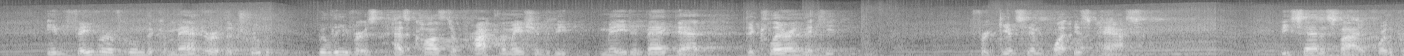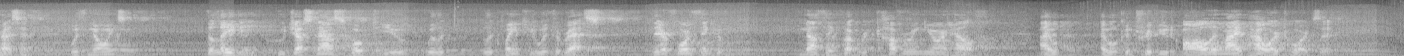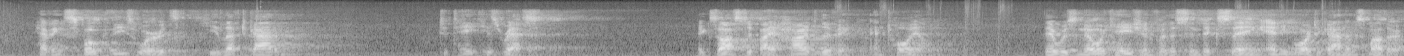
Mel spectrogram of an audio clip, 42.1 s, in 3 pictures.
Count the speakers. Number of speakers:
1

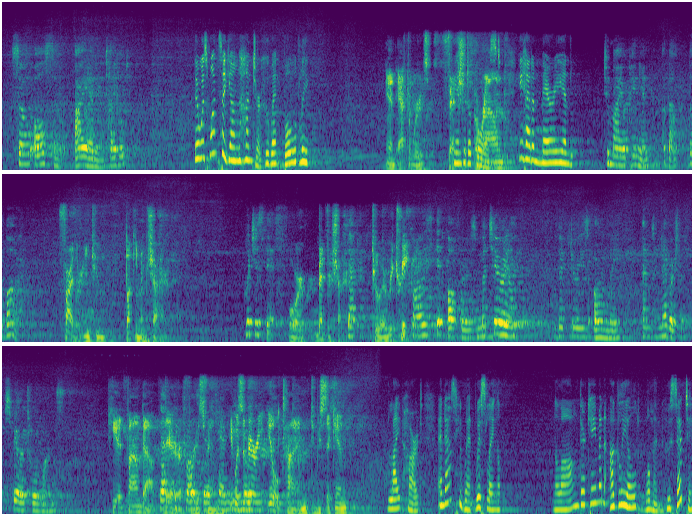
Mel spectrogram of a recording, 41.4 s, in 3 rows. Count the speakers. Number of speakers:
3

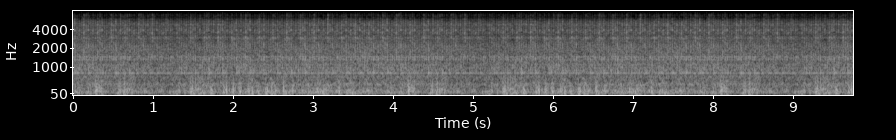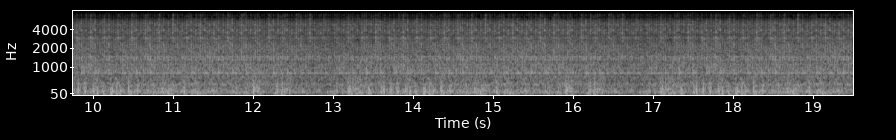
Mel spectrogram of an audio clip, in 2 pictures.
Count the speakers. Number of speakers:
0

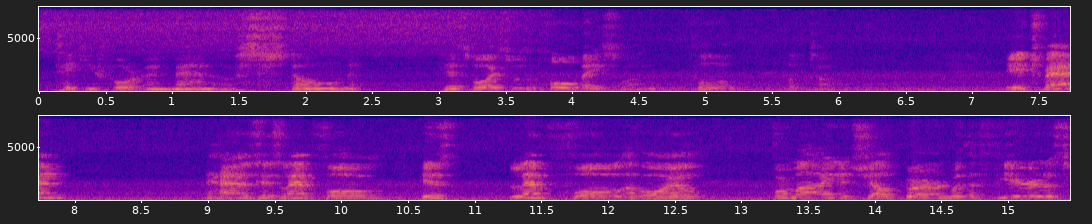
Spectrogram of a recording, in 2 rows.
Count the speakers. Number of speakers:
1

